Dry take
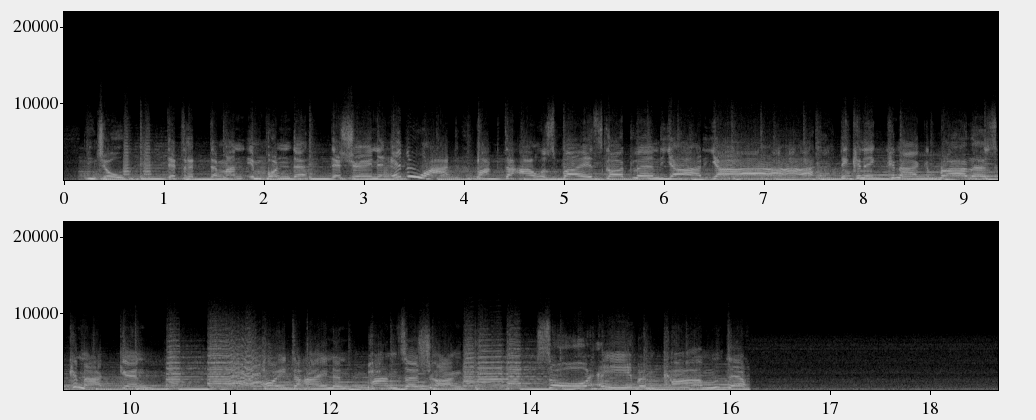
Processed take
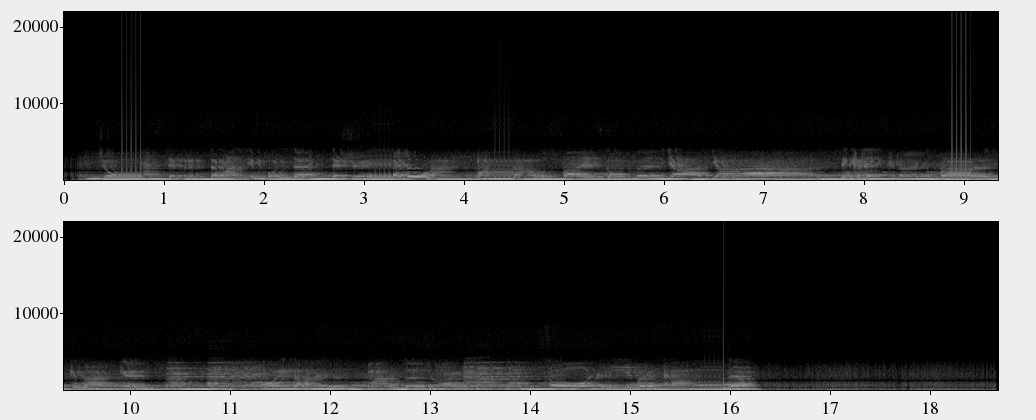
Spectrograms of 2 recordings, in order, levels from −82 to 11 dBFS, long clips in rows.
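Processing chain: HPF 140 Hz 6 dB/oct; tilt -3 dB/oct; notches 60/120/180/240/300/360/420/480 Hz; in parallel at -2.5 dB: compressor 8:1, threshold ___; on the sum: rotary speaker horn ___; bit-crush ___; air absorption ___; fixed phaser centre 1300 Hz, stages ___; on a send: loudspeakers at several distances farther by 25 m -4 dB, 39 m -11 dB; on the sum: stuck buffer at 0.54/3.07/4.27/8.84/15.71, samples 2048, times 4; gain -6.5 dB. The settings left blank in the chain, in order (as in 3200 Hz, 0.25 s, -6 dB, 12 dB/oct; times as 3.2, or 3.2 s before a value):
-35 dBFS, 1.1 Hz, 7-bit, 100 m, 6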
